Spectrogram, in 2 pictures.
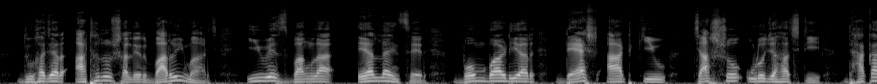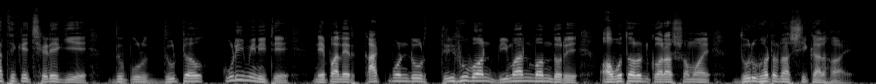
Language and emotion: Bengali, neutral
